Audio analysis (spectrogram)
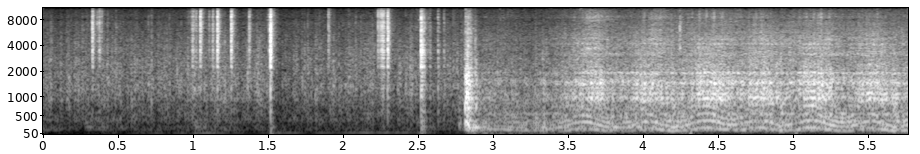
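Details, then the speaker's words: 1962 Hillman Minx abandoned in the woods for 40 years, engine turns free, carburetor leaking (crack or bad gasket unsure): slow, sluggish, uneven cranking at about three turns a second, likely too slow to fire; slow cranking, no start. "we're gonna see if she'll even try to hit i doubt it because she'd be spinning too slow but it is worth a shot just for fun"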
